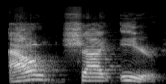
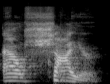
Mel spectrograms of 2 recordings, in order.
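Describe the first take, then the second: First: The last syllable rhymes with hair. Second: The last syllable rhymes with fire. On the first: The speaker calls it right. "that is his name" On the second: The speaker calls it wrong. "not Al Shire"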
